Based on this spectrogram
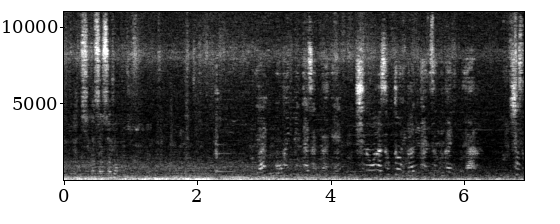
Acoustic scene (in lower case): car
